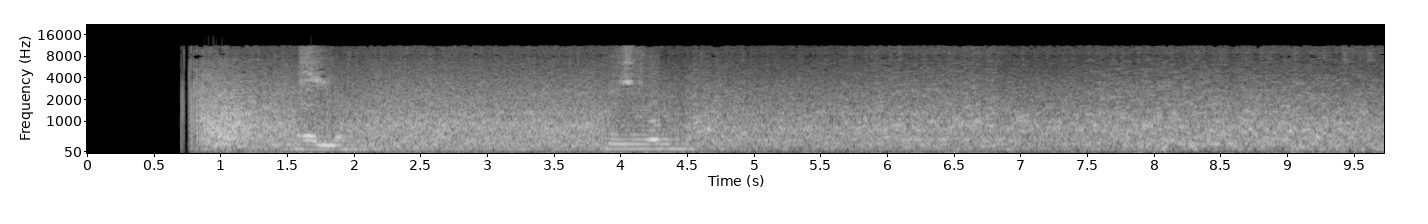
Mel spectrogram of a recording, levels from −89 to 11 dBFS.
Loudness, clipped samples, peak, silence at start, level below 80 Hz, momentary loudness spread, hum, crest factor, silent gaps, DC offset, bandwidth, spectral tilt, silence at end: -15 LUFS; under 0.1%; 0 dBFS; 0.7 s; -44 dBFS; 9 LU; none; 16 dB; none; under 0.1%; 11.5 kHz; -4 dB/octave; 0 s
